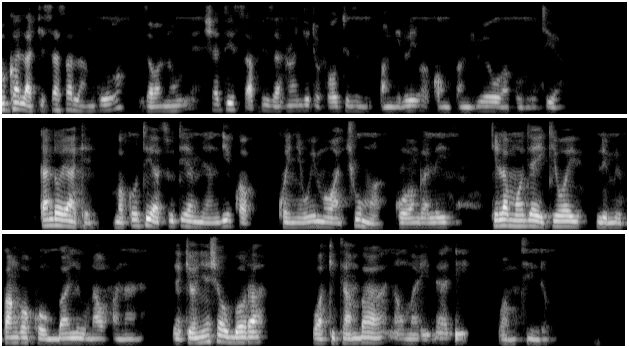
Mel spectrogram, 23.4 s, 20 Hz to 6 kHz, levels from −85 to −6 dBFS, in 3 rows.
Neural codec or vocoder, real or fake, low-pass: codec, 24 kHz, 1.2 kbps, DualCodec; fake; 5.4 kHz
